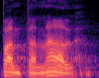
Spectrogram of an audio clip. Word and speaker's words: Pantanal: in the world um this event called panta now which resembles the actual pronunciation of pantanal talks about action pantanal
